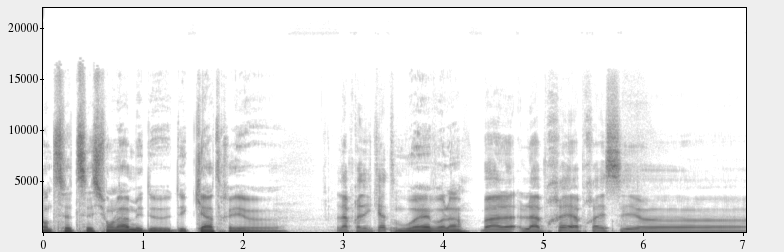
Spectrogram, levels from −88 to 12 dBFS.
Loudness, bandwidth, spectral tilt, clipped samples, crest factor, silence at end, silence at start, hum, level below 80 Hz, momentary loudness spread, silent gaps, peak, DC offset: -26 LUFS; 16.5 kHz; -6 dB/octave; under 0.1%; 20 dB; 0 s; 0 s; none; -46 dBFS; 13 LU; none; -6 dBFS; under 0.1%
